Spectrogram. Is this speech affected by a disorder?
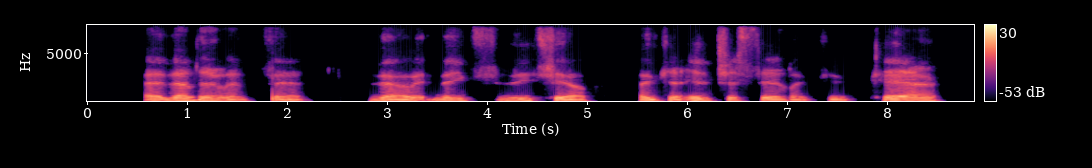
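Yes: dystonia; dystonia from age 20, affects walking and speech, right leg kicked left ankle, no cure; speech loss began after UCLA, mute 40 years, typed needs on typewriter, symptoms when speaking.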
